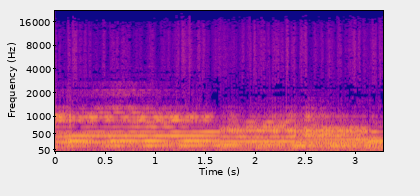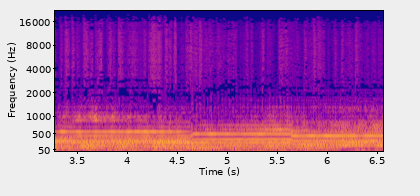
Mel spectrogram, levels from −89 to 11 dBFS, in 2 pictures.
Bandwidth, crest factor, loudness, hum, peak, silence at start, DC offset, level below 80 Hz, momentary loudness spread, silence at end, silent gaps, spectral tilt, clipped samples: 17.5 kHz; 10 dB; -14 LUFS; none; -2 dBFS; 0 s; under 0.1%; -32 dBFS; 3 LU; 0 s; none; -8.5 dB/octave; under 0.1%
